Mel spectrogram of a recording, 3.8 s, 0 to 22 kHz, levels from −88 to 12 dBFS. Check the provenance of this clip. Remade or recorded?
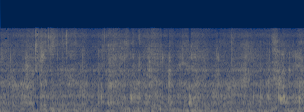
remade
